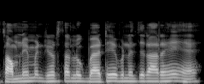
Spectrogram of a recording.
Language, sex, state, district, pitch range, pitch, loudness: Hindi, male, Jharkhand, Garhwa, 135-150 Hz, 145 Hz, -18 LUFS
